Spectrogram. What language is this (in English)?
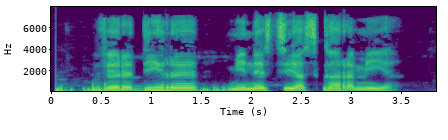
Esperanto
